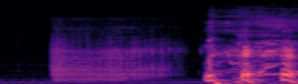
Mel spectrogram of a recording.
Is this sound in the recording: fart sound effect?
yes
